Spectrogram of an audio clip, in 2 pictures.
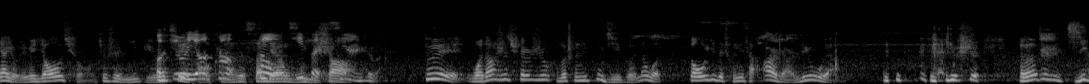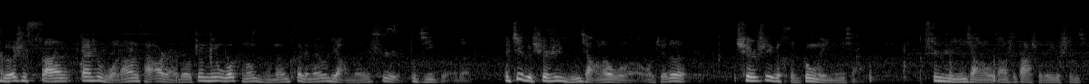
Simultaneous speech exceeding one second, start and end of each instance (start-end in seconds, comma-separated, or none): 1.6-3.6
